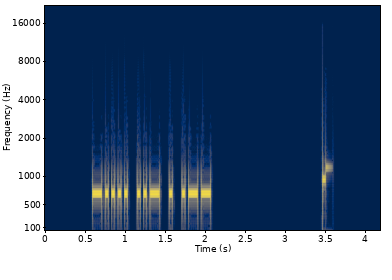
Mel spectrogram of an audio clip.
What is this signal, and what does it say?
Morse code, heard as a keyed tone, about 28 wpm, 700 Hz. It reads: 6UEW
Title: Four Challenging Letter-Number Combinations 30wpm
